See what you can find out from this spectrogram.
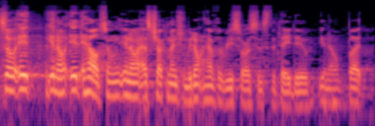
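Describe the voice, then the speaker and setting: A man's voice: mid-range voice, a little fast. A man, a band musician, chatting casually as an interview guest on a theatre stage. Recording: echoey theatre hall.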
